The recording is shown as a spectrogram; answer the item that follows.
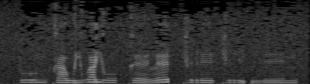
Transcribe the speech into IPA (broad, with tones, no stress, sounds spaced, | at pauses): l u˧ n k a˧ w j u˥˩ a̯ j oː˦˥ k ɛː˩˦ l ɛː˥˩ t̚ k r eː˧ k r i˨˩ ʔ ŋ eː˦˥ n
